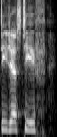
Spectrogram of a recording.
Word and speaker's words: digestif: So they say to the waitress, "Is it actually pronounced digestif?" And she goes, "Yes."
